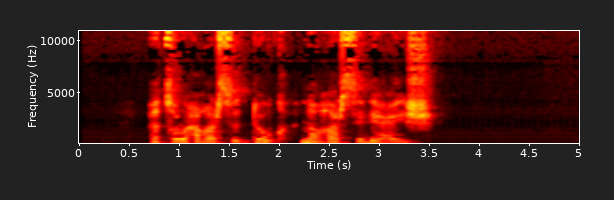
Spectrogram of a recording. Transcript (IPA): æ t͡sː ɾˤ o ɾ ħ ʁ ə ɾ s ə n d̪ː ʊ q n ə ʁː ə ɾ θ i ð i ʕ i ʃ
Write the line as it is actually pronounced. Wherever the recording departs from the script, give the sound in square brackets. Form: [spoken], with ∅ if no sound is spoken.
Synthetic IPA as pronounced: æ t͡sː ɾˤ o [∅] ħ ʁ ə ɾ s ə [∅] d̪ː ʊ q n ə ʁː ə ɾ [s] i ð i ʕ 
